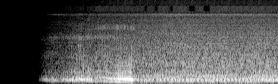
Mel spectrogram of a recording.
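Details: Low rattling breath noise with a rough, purr-like flutter through each breath from a female Bully lying on a lounge; snoring.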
